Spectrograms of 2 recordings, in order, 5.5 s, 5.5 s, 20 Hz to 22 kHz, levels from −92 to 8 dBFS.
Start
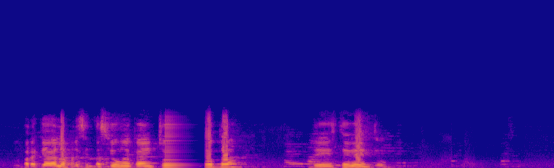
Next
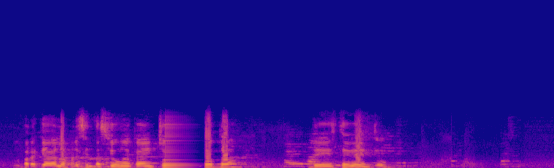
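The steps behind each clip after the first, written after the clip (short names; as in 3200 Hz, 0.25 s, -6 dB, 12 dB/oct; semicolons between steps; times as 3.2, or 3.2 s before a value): compressor 5:1, threshold -31 dBFS, peak gain reduction 12 dB; gain +7.5 dB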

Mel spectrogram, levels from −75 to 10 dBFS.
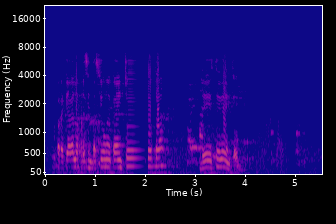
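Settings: limiter -22 dBFS, peak gain reduction 9.5 dB; gain -6.5 dB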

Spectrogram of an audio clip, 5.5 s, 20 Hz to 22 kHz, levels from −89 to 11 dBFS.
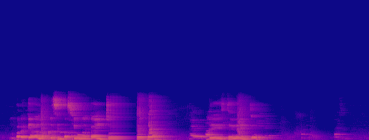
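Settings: spectral trails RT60 0.73 s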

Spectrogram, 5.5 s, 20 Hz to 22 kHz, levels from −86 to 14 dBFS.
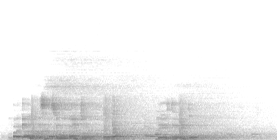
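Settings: shimmer reverb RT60 3.2 s, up +7 st, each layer -8 dB, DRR 4.5 dB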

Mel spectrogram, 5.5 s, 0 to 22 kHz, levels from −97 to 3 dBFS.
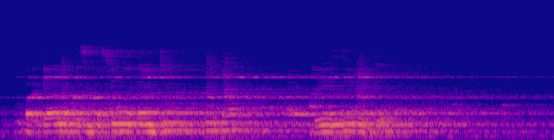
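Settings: octave resonator E, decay 0.13 s; gain +6.5 dB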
